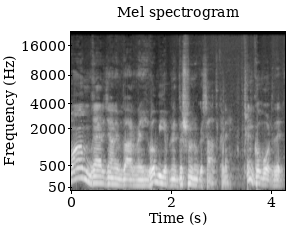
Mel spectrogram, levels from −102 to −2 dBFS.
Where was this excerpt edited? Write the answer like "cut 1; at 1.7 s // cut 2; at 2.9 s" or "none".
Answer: cut 1; at 3.3 s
